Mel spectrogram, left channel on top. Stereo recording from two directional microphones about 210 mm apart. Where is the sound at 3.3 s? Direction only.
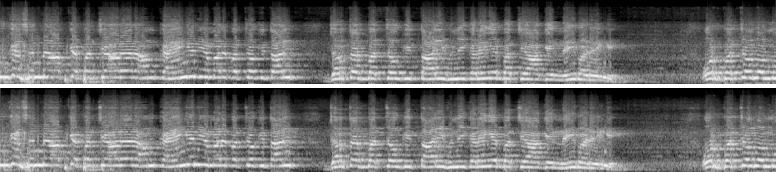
55° right (ahead or behind).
